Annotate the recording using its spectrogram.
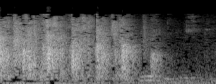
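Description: Audience clapping, fading away about a second and a half in.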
